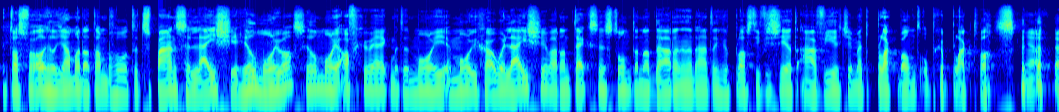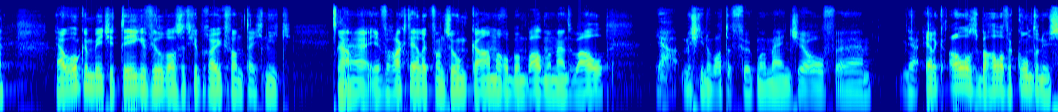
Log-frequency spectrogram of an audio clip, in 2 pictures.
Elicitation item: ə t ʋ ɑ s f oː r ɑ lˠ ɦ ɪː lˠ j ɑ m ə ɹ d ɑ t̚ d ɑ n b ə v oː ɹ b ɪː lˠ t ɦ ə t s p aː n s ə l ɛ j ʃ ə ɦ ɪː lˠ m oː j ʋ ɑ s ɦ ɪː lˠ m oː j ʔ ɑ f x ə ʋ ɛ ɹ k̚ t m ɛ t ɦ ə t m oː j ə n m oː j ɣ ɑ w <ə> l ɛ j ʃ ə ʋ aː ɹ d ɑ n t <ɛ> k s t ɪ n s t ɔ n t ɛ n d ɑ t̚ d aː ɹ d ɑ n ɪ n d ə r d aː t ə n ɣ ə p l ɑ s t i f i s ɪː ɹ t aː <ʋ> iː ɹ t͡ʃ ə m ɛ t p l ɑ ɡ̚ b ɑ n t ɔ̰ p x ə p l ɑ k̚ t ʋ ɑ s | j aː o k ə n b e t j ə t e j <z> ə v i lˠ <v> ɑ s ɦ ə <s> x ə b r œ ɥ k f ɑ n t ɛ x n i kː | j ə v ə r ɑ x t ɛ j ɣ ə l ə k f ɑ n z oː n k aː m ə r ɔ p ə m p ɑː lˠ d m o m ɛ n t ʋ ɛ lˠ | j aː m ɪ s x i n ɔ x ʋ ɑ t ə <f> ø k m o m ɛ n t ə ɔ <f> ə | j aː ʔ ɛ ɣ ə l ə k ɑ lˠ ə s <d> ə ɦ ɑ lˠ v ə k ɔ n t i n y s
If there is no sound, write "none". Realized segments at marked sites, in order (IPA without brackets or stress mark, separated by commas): ə, ɛ, v, ɣ, ʋ, t, f, f, b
